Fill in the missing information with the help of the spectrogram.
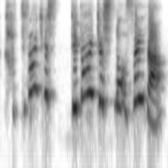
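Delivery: acted-out exasperated thought, pitched very high; frustrated disbelief. Woman ignored in a meeting, thinking to herself, frustrated. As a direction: squeak it in mock bewildered frustration. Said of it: "so frustrating 'cause you're sat there thinking".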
